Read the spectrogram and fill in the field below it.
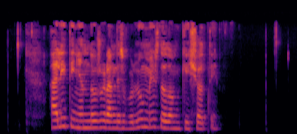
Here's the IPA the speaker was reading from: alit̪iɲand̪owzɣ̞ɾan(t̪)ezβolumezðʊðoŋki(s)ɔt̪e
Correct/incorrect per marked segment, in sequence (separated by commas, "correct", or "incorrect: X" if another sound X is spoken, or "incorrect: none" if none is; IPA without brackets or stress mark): incorrect: d̪, incorrect: ʃ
